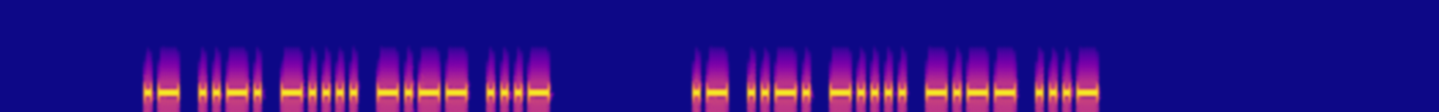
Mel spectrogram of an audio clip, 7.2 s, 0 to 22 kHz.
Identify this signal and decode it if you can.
Morse code, heard as a keyed tone, about 36 wpm, 700 Hz. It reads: AF6YV AF6YV
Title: USA Call Signs - 5 Characters - Repeated 2x - 35wpm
